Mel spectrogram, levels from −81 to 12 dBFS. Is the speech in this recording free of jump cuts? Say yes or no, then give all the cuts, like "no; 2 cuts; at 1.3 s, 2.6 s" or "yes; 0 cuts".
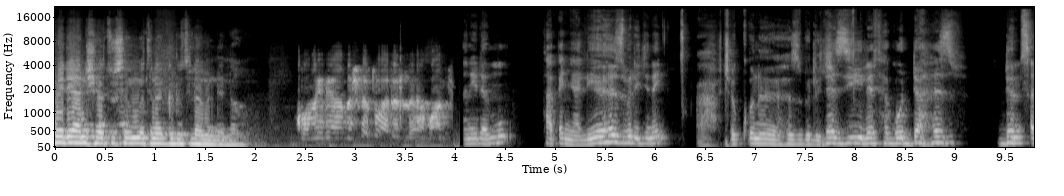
no; 1 cut; at 4.0 s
